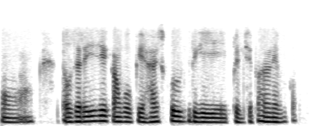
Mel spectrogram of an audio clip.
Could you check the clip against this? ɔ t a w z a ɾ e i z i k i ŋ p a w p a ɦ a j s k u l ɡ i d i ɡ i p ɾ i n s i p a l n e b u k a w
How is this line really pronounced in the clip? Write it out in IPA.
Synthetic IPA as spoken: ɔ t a w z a ɾ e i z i k a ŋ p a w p i ɦ a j s k u l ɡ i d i ɡ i p ɾ i n s i p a l n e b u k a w

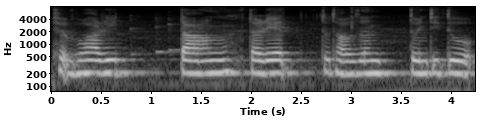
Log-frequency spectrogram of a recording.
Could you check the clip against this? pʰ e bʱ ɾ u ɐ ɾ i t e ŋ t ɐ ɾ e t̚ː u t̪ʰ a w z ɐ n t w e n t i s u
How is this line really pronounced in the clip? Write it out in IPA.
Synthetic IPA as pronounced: pʰ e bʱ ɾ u a ɾ i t a ŋ t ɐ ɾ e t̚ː u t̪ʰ a w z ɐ n t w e n t i t u

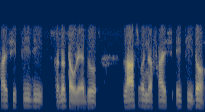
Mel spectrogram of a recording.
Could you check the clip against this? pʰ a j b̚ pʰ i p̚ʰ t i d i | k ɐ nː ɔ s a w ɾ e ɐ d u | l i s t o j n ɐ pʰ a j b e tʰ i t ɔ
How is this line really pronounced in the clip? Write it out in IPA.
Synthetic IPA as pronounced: pʰ a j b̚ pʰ i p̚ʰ t i d i | k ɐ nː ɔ t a w ɾ e ɐ d u | l a s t o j n ɐ pʰ a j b e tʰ i d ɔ

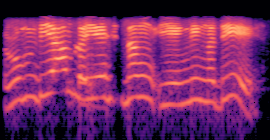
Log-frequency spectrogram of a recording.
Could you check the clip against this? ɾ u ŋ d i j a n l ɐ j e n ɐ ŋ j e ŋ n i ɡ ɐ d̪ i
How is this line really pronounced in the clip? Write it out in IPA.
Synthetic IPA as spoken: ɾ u m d i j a m l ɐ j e n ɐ ŋ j e ŋ n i ŋ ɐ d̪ i

